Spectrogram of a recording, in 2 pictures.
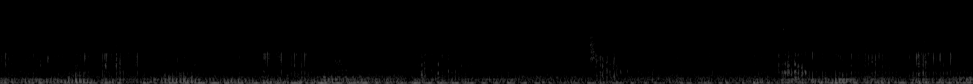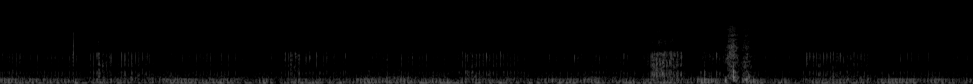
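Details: Nine-month-old Ragdoll cat Aki kneads at bedtime and purrs continuously. The purr is a deep, even rumble, with intermittent fabric rustles and a few sharp clicks near the end.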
